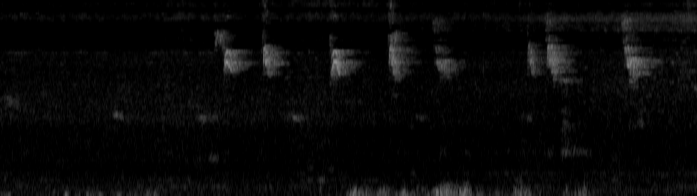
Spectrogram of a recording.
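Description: A small bird chirping: short, high chirps, about ten of them at uneven spacing, starting about two seconds in. There is some low rumbling under the chirps midway.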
